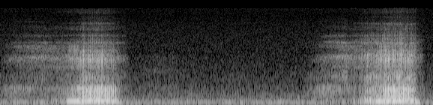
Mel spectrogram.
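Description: Two rough, rattling snores about four seconds apart, with quiet breathing between them; ordinary snoring.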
